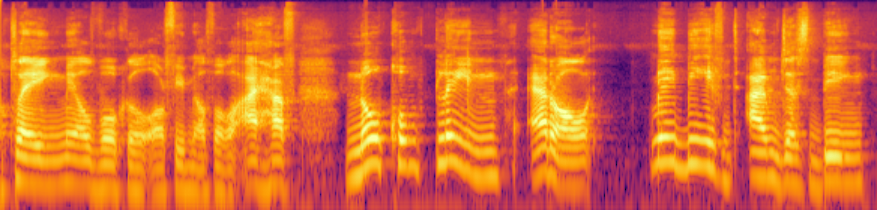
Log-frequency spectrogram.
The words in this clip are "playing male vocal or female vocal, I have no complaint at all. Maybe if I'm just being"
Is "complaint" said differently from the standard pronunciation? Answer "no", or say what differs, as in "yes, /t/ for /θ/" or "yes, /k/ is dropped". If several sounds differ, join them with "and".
no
